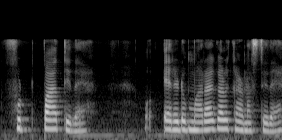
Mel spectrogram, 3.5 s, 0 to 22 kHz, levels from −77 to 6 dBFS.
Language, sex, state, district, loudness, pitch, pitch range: Kannada, female, Karnataka, Bangalore, -18 LUFS, 205 Hz, 180-225 Hz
